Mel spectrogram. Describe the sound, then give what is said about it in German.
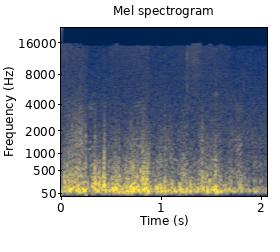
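Strong wind sweeps fine-grained sand across a beach in a loud, continuous, low-heavy roar of buffeting gusts that batter the microphone, with no voices. “Der Wind ist noch stärker geworden. Der feinkörnige Sand wird über den Strand geweht”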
